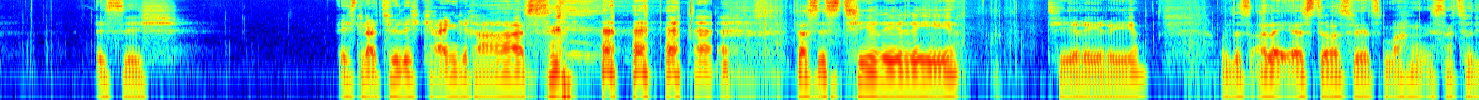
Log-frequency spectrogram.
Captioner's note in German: gelächter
